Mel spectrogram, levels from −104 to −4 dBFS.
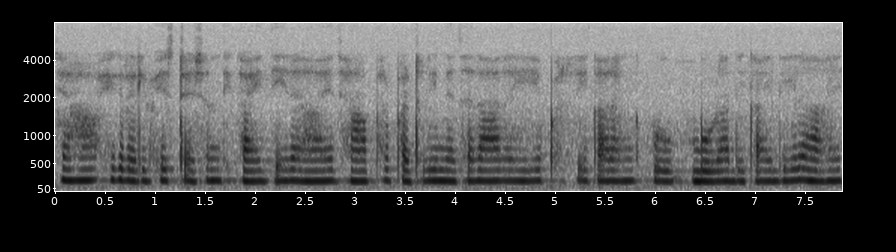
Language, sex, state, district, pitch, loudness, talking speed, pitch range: Hindi, female, Goa, North and South Goa, 190 Hz, -19 LUFS, 175 wpm, 185-195 Hz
